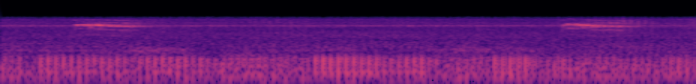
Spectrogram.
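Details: Max the Canada lynx, a zoo-born male ambassador unable to live in the wild, purrs in soft low throbbing waves; two short high chirps stand out near the start and end over a faint steady tone.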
